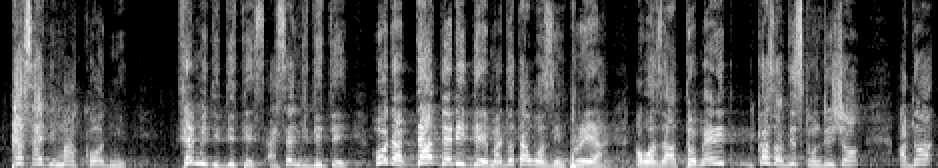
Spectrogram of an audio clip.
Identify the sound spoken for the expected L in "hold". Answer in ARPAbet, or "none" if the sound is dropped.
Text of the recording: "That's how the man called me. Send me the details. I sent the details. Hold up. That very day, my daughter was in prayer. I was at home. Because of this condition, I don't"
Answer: none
